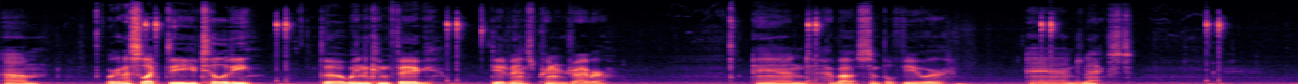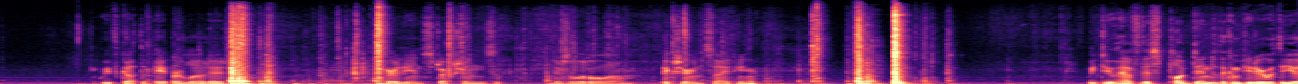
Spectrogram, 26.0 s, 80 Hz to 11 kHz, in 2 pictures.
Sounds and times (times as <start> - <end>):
Speech: 0.0 - 2.6, 3.2 - 6.2, 7.5 - 9.6, 10.2 - 11.4, 14.0 - 15.6, 16.7 - 20.7, 23.9 - 25.9.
